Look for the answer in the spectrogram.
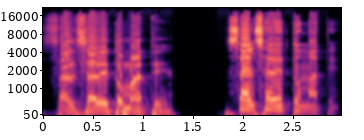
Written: salsa de tomate

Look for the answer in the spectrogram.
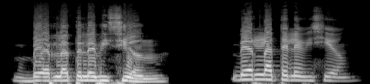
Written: ver la television

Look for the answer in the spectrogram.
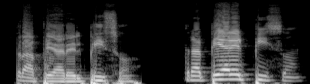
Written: trapear el piso

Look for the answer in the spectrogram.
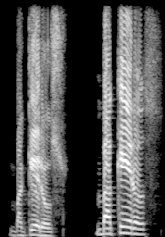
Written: vaqueros

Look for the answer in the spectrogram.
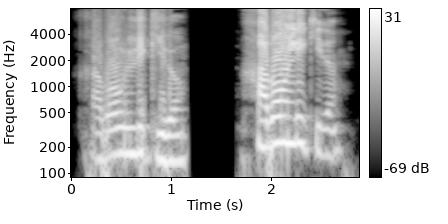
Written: jabon liquido

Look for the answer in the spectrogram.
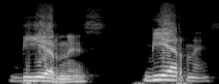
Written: viernes

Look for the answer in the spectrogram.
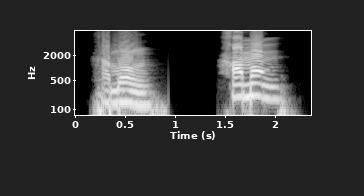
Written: jamon

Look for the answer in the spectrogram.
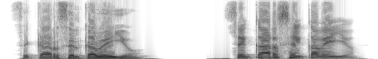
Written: secarse el cabello

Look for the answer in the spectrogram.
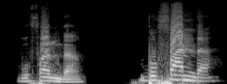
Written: bufanda

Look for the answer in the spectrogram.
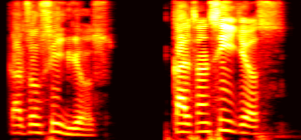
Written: calzoncillos

